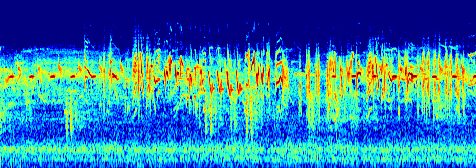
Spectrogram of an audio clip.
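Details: Song of a siskin, a finch, pouring out rapid high twitters and buzzy trills interspersed with clear thin whistles, dense and continuous, over a soft background hum.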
